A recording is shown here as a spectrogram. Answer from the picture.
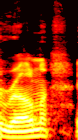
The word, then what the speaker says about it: Realm: Chosen Realm ou Realm On va demander au seul anglophone de nous deux comment on prononce. Bah, comme il l'a dit. Realm. Et il nous confirme, c'est bien Realm.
